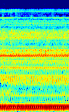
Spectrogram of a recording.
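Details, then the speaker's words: Honda fuel-injected motorcycle, key on with the injector socket reconnected; steady even low fuel-pump priming hum. With the injector socket or a wire disconnected, the pump does not hum at all. "Nah, berarti full pump dengung itu ada hubungannya dengan kabel soket injektor."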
